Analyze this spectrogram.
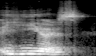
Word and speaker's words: years: Okay, इसकी pronunciation check कीजिए, यहाँ पे य आएगा, या का sound. It इज नॉट ईयर, ईयर ये होता है, दिस इज ईयर्स।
